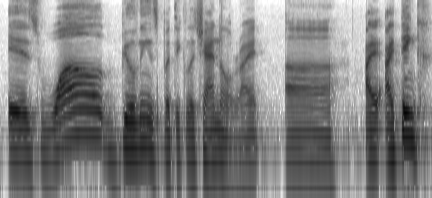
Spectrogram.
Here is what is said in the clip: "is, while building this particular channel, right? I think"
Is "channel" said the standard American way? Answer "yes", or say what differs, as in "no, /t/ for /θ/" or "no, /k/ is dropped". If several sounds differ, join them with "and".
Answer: yes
